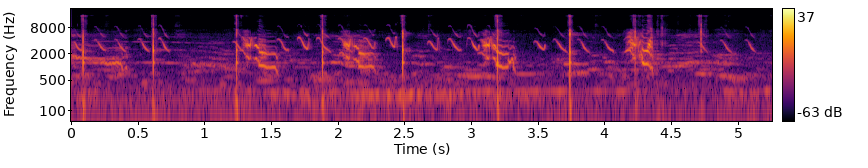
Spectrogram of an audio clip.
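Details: Black francolin chicks two months old, content when released into a home aviary: busy, overlapping high chirps and slurred peeps from several birds, punctuated by loud sharp clicks every half second or so.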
